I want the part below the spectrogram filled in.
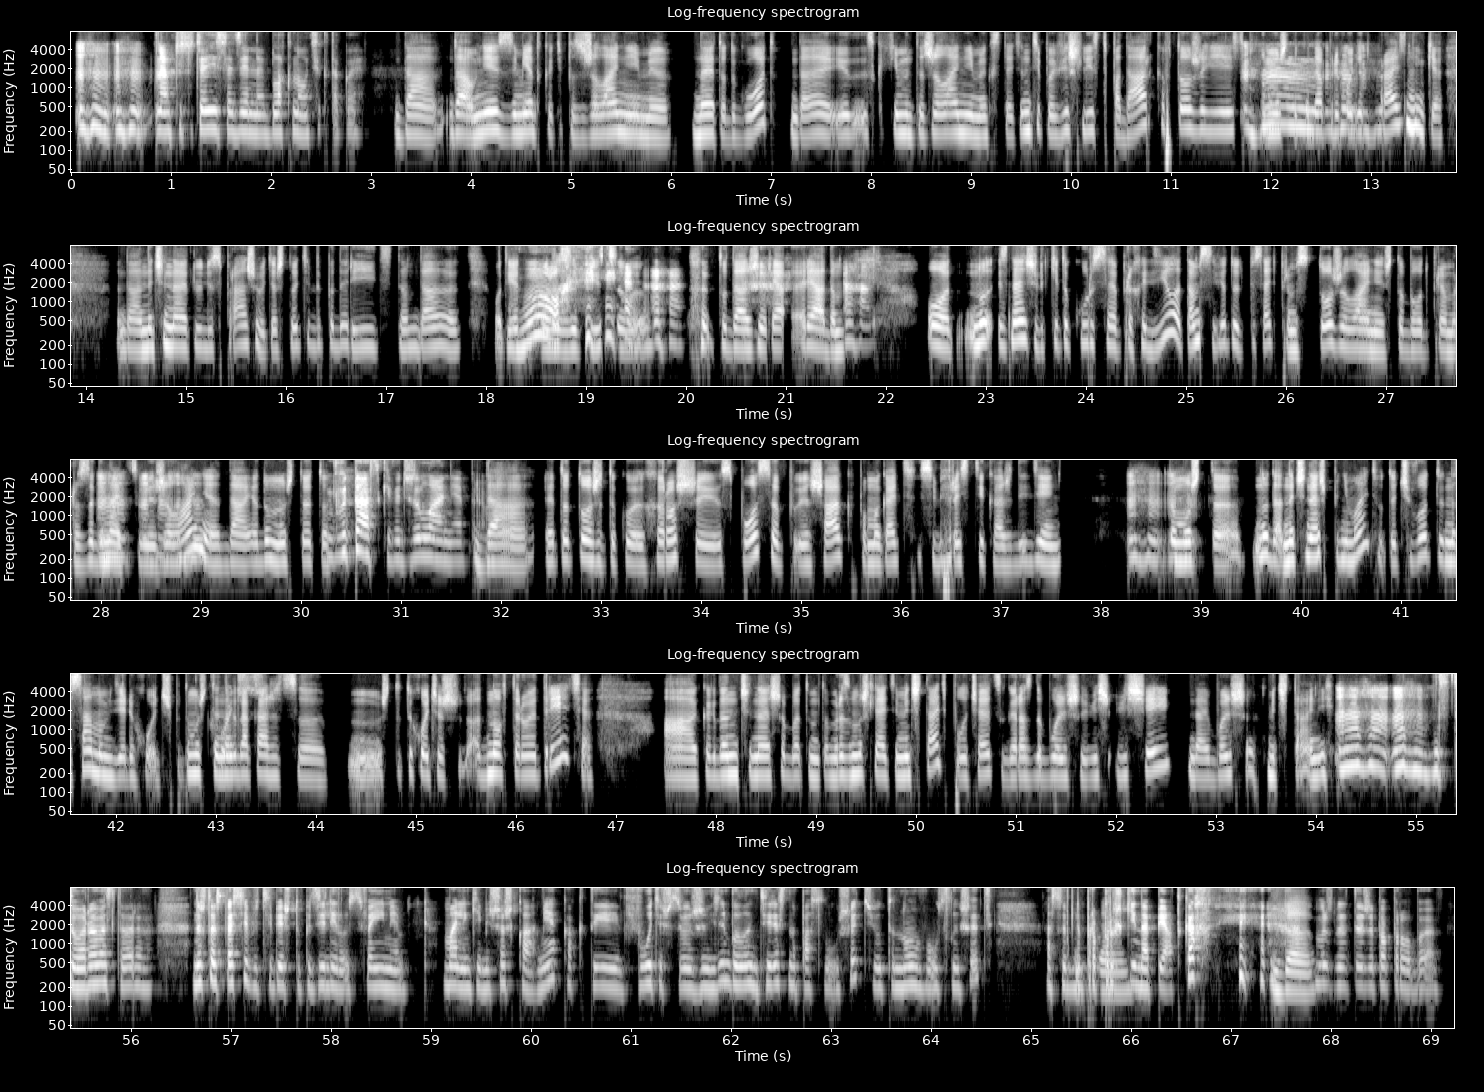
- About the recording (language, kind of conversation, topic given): Russian, podcast, Какие маленькие шаги помогают тебе расти каждый день?
- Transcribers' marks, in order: laugh; chuckle; tapping; laugh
